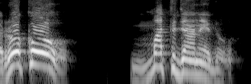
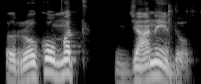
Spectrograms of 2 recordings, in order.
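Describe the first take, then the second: First: "रोको" shouted high, break, then "मत जाने दो" slower; pause after रोको. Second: "रोको मत" together, then "जाने दो"; pause after मत. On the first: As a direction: cry out रोको, stop, join मत to जाने दो. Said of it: "और सामने वाले ने कहा". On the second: Proverb recited in usual phrasing. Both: Shown as a demonstration.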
